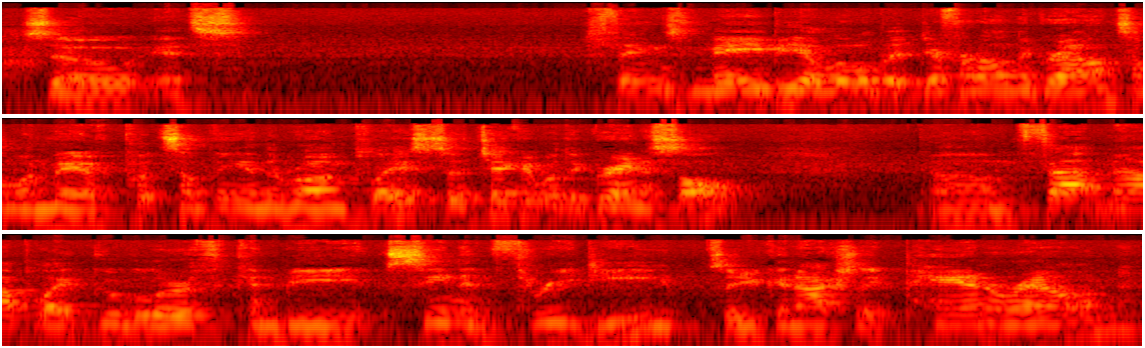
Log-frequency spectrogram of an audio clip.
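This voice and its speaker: There is audible room echo and noticeable background noise as a man speaks at a medium pitch with fairly even intonation. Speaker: ski guide. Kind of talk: tutorial. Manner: fast.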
